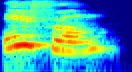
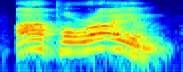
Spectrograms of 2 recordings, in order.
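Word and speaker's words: אפרים: So Ephraim in the Hebrew is Aparayim, right?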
